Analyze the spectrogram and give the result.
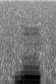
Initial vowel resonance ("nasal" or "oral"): nasal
